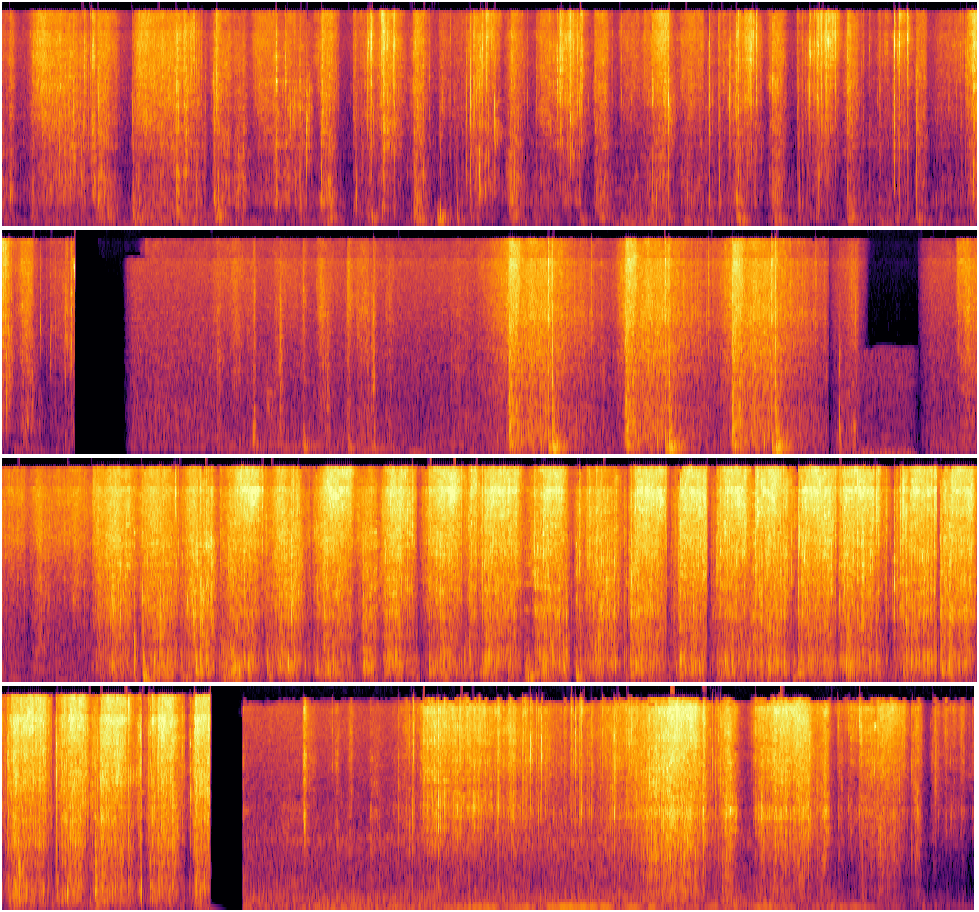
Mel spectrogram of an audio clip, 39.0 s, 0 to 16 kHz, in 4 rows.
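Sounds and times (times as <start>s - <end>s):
slime crackling and popping: 33.3s - 38.5s.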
